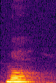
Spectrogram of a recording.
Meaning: death
- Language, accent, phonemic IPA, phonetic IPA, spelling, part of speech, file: Armenian, Eastern Armenian, /mɑh/, [mɑh], մահ, noun, Hy-մահ.ogg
